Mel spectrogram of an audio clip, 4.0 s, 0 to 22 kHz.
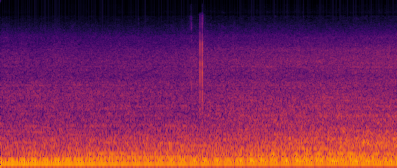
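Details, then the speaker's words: Ford F250 with the 6.2 V8, 102,458 miles, salvage title: a steady, even idle hum with no knocks or squeals, AC compressor running and alternator charging; normal idle. "Yep, compressor's running, AC's working. Alternator's charging, I can hear it running."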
